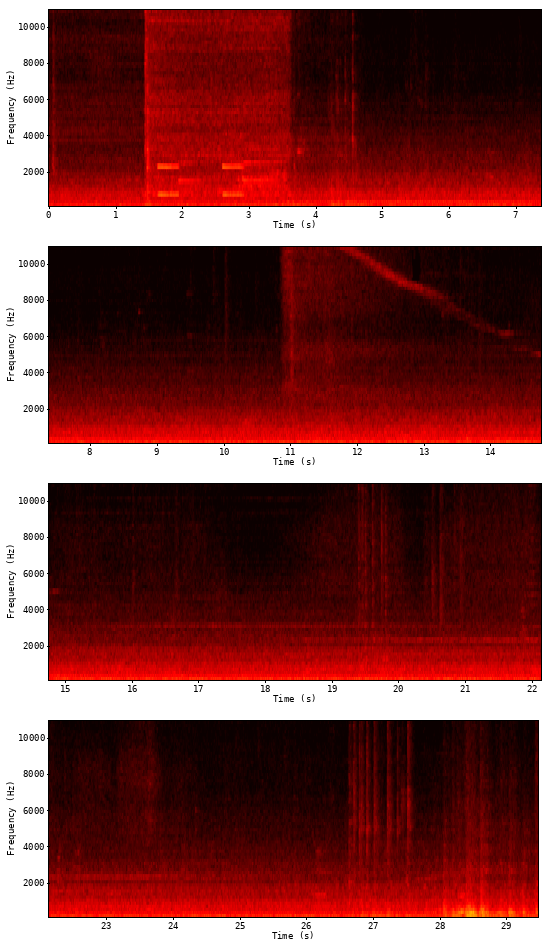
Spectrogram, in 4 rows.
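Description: Interior of a Kintetsu 9020 series electric train. A two-note chime sounds twice over a short hiss of air, then the car runs with a steady low rumble and motor hum. There is a louder clunk near the end.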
